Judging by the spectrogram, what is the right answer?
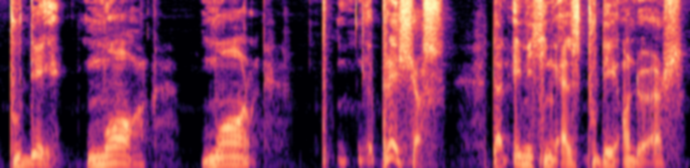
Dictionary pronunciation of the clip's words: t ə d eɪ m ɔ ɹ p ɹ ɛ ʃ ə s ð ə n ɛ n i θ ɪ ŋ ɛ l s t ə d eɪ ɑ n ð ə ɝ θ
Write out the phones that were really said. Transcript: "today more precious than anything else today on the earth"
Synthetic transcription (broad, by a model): t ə d eɪ m ɔ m p ɹ ɛ ʃ ə s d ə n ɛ n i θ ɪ ŋ ɛ l s t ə d eɪ ɑ n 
